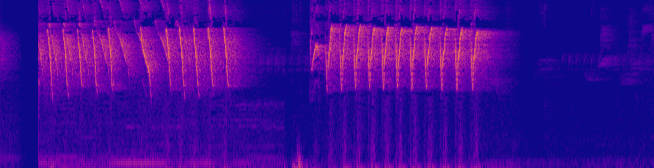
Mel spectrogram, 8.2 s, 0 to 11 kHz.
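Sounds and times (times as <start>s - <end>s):
bar-winged prinia song: 0.5s - 6.3s.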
